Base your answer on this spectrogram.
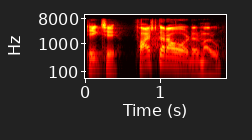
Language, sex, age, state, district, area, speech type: Gujarati, male, 18-30, Gujarat, Surat, rural, spontaneous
